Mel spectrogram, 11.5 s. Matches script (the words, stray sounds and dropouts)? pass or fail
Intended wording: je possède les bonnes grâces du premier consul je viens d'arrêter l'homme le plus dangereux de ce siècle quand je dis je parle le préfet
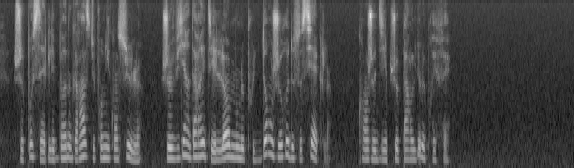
pass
